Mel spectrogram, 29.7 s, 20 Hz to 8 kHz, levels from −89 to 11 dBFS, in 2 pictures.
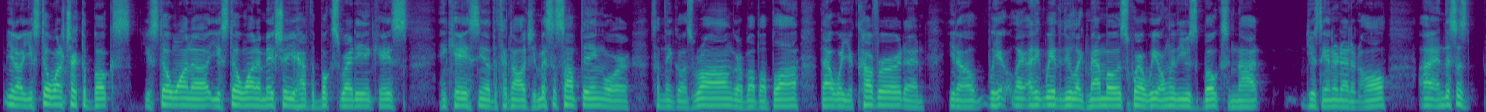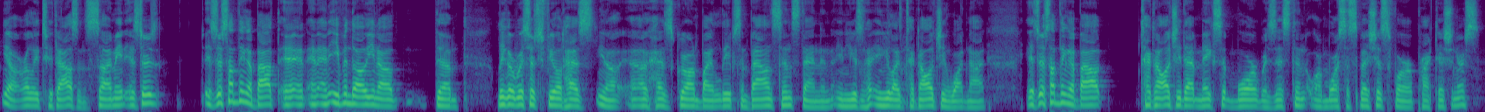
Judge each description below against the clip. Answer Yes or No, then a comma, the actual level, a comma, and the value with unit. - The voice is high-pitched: No, low, 135 Hz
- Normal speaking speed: No, fast, 265 wpm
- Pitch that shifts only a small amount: Yes, narrow, 2.3 semitones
